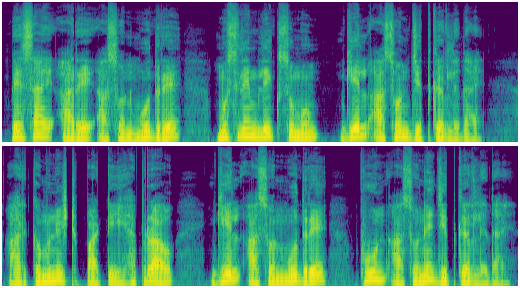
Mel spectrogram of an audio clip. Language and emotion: Santali, neutral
